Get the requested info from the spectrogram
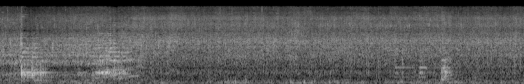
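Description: Chicken pieces sizzling in oil and their own juices in a large metal pot over a wood fire, a steady hiss. A metal lid clanks as it is lifted off in the first second, and something knocks lightly once near the end.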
